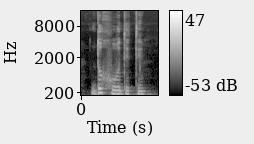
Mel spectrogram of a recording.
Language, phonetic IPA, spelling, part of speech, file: Ukrainian, [dɔˈxɔdete], доходити, verb, Uk-доходити.ogg
- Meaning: to arrive (at), to reach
